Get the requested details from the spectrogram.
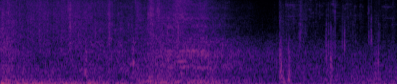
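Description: Water splashes under heavy footsteps.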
